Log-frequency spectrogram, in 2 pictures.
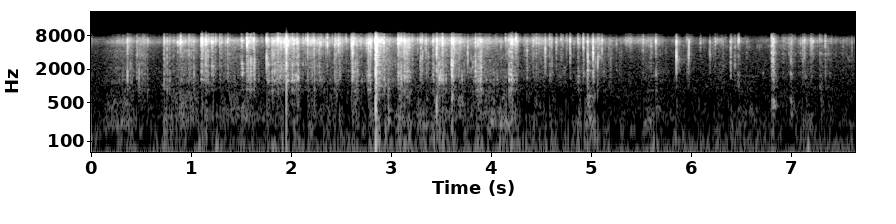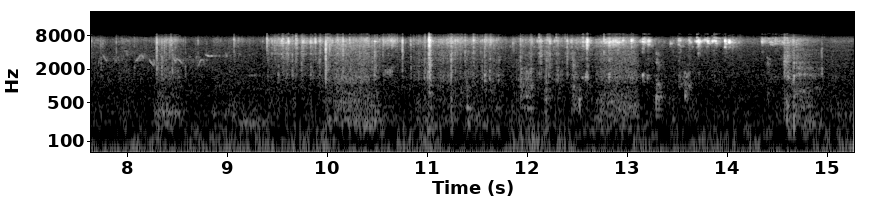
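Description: Trail-camera audio of American black bears climbing a tree: irregular scratching and clicking of claws on bark, busiest in the first five seconds, with one sharp knock about three seconds in, over a steady hiss.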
